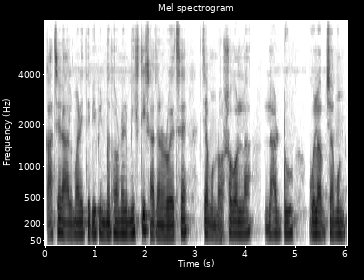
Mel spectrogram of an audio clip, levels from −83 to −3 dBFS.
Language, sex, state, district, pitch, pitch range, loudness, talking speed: Bengali, male, West Bengal, Alipurduar, 110 Hz, 105-115 Hz, -17 LUFS, 110 wpm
